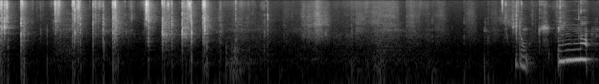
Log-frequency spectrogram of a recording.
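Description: Tarot cards being shuffled before a reading, with a series of crisp riffling bursts early on, then softer handling and a short sharp snap near the end, while someone talks.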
